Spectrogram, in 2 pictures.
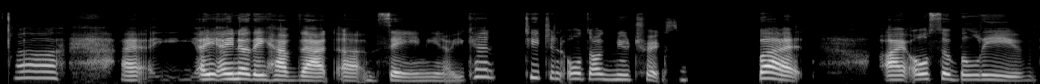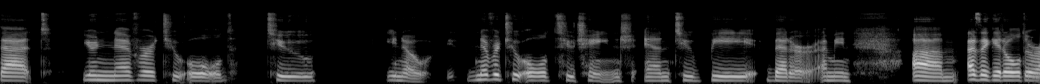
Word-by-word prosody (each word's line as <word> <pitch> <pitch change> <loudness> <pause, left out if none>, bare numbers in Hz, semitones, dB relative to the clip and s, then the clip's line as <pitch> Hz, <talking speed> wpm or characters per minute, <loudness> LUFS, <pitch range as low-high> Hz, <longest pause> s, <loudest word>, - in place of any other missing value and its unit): Aw, 300 -1 -1 0.6
I 200 0 +2 0.5
y 235 +1 +6
I 240 +2 +8
I 250 - +9
know 250 -1 +7
they 220 -2 +6
have 200 -1 +4
that, 180 -2 +6
uh, 180 0 -2
saying, 170 -3 -1
you 175 -1 -8
know, - - -10
"You 180 - -11
can't 350 -2 -4 0.3
teach 310 -3 -4
an 270 -2 -7
old 260 -1 0
dog 245 -1 +1
new 225 0 -4
tricks." 215 - -5 0.8
But 260 -8 +8 0.8
I 215 0 +5
also 245 +3 +2
believe 210 -4 -3
that 185 -2 -2 0.3
you're 210 0 -3
never 200 0 -4
too 385 - -12
old - - -6 0.3
to, 180 -4 -6 0.7
you 195 0 -9
know, 180 - -8 0.2
y 175 - -23
never 220 +4 -2
too 230 +2 -5
old 185 -1 -3
to 185 -3 -8
change, 170 -2 -10
and 175 0 -8
to 185 -5 -9
be 185 -2 -3
better, 175 -4 -4
I 185 - -8
mean, 185 -2 -8 0.7
um, 175 -3 +2
as 220 0 +4
I 220 - +4
get 200 -1 0
older, 190 -1 +2
200 Hz, 145 wpm, -20 LUFS, 180-230 Hz, 0.8 s, I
